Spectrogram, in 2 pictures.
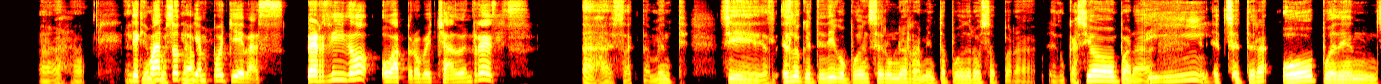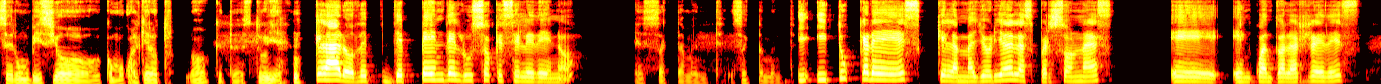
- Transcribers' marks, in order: chuckle; other background noise
- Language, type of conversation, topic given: Spanish, podcast, ¿Qué opinas de las redes sociales en la vida cotidiana?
